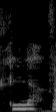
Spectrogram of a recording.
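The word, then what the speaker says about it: الله: अलफ तो साइलेंट है। बिल्कुल साइलेंट है। लाम भी साइलेंट है। नहीं इटसेल्फ ये वर्ड कौन सा है? अल्लाह।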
